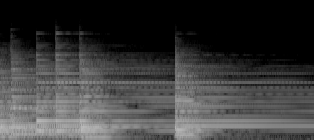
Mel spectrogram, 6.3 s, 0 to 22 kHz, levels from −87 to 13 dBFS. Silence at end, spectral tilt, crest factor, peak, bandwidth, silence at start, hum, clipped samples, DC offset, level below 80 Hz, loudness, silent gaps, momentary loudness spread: 0 s; -8 dB/octave; 18 dB; -4 dBFS; 8.6 kHz; 0 s; none; under 0.1%; under 0.1%; -48 dBFS; -21 LUFS; none; 17 LU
